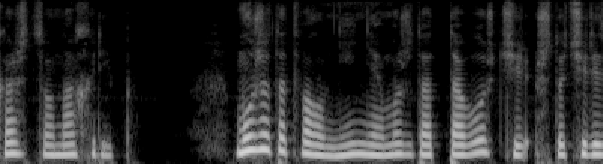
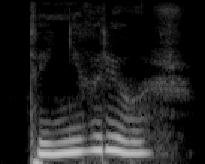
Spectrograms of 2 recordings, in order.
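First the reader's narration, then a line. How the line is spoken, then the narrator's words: Muffled, surprised pronouncement. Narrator (Russian): изрекла она глухо и удивлённо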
